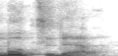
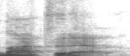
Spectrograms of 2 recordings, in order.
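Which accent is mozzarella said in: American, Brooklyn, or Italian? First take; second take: Brooklyn; Italian. First: It has a Brooklyn accent with the final vowel dropped. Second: It has an Italian accent with the final vowel pronounced. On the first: "Brooklyn ordering mortadella" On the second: "the real Italians going"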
